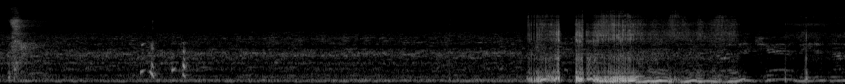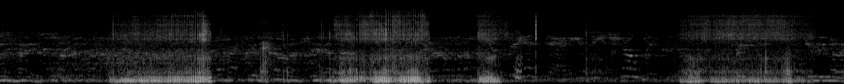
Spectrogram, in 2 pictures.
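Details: Adopted pet dog sleeping and snoring: rough, rumbling snores in irregular bursts with quieter gaps between them.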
